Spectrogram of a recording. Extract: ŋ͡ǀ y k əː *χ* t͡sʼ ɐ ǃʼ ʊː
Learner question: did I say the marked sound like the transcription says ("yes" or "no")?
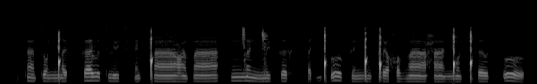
no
